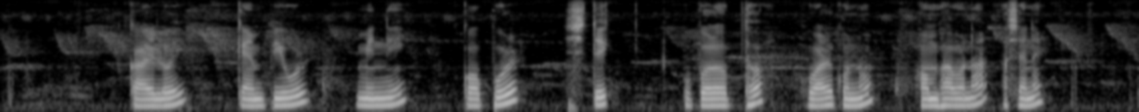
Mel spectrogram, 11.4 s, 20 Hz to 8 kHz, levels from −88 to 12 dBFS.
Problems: constant background noise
